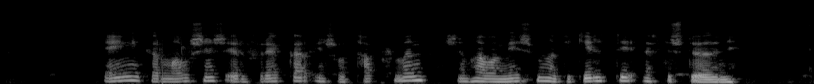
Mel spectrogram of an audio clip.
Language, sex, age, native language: Icelandic, female, 60-69, Icelandic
